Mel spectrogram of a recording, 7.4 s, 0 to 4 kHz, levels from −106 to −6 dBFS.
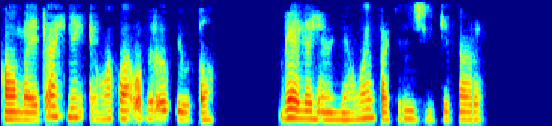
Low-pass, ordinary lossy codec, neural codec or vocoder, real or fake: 3.6 kHz; MP3, 24 kbps; codec, 24 kHz, 1 kbps, SNAC; fake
